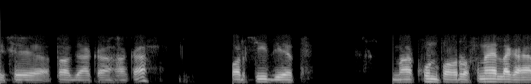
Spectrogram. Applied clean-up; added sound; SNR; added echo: none; none; none; none.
